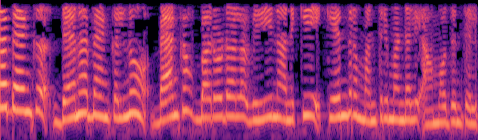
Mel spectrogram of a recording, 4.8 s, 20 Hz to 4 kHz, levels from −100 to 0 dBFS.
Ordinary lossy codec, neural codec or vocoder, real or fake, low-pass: none; none; real; 3.6 kHz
